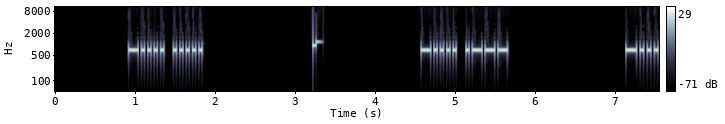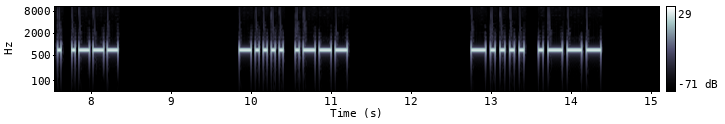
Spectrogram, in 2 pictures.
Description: Morse code, heard as a keyed tone, about 27 wpm, 700 Hz. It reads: 65 6J 6J 6J 6J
